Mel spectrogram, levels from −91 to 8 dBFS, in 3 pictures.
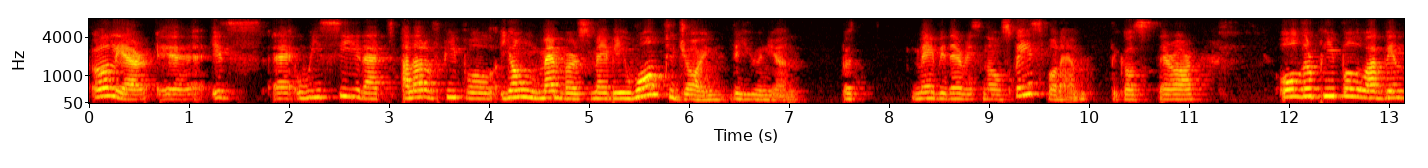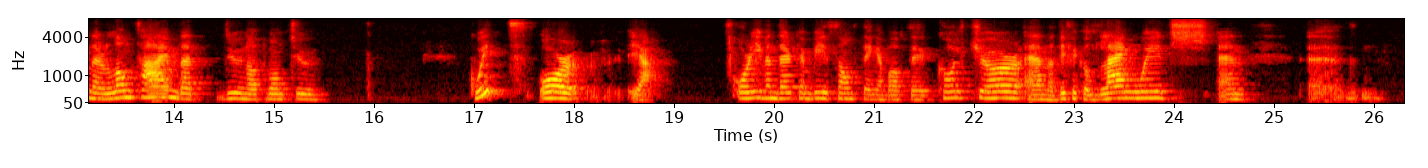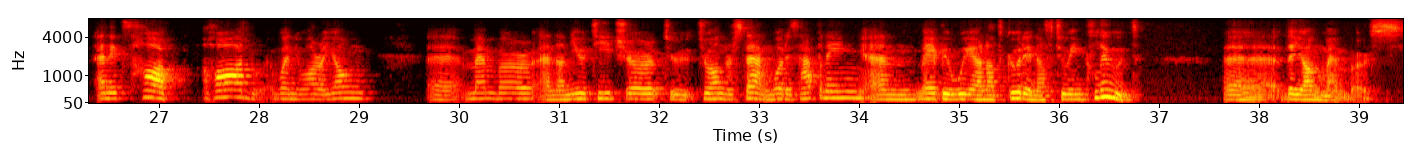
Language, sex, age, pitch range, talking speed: English, female, 20-39, 180-235 Hz, 145 wpm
